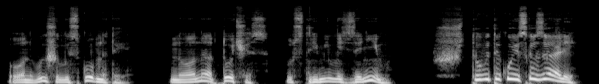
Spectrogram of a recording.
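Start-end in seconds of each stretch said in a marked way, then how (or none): 4.3-5.7 very high, startled, frightened cry. Narrator reading a novel, a woman following a man out of the room: frightened cry. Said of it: "испуганно вскрикнула она".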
